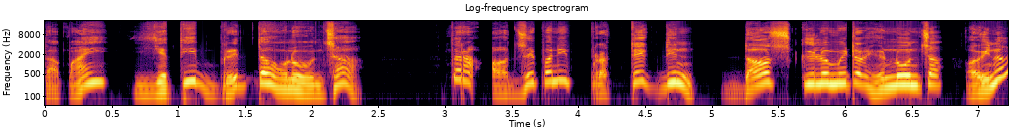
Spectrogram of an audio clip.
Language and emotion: Nepali, surprised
